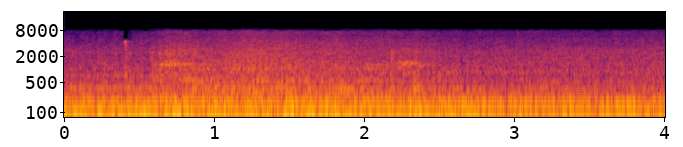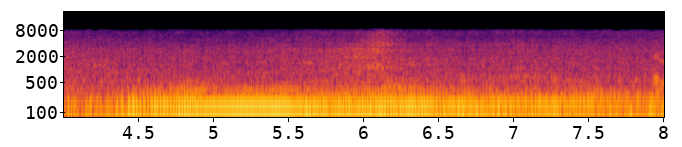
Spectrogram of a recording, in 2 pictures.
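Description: Traffic noise inside a car as it slows to a stop, recorded by its dashcam: a steady low rumble of engine and road. From about halfway through, a deeper pitched engine hum rises and then falls for about three seconds.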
